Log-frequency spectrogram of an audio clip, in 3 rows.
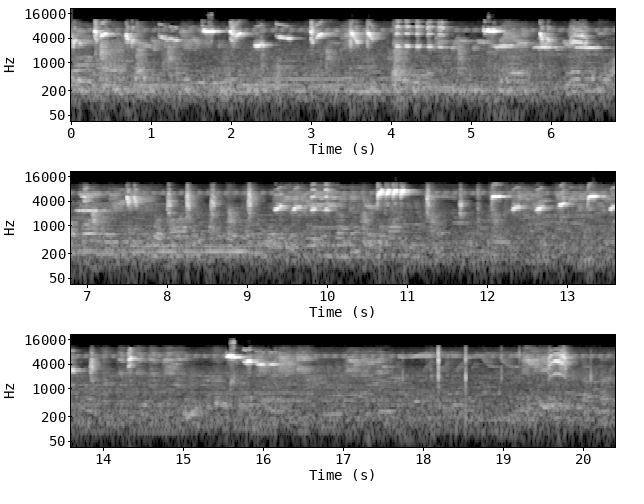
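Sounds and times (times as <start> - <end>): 
Oriental magpie-robin singing: 0.0 - 14.5, 15.6 - 16.4.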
